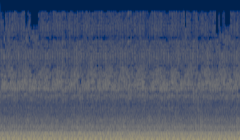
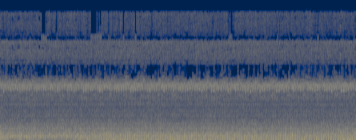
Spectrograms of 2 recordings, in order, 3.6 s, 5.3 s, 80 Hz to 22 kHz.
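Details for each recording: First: DAF CF85 HGV diesel at idle: light, quick ticking clatter about three a second, an intermittent compressor-like noise; a problem was found once the cab was tipped and fixing it stopped the noise. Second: DAF CF85 HGV diesel at idle after fixing a compressor-like noise. Steady, even low chug with no knock or rattle; the noise is gone, with a slight exhaust blow remaining.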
